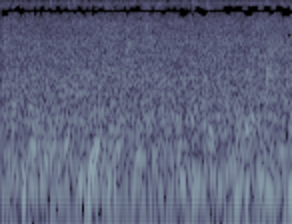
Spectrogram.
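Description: Steady fish-room background: a low hum and hiss from running aquarium air pumps and filters, with water bubbling.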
